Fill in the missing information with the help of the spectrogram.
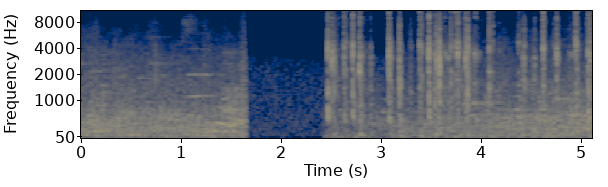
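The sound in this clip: Soft typing on a computer keyboard while a customer's feedback is recorded during a service call: many light, irregular clicks start after a brief silence and stay faint throughout.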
